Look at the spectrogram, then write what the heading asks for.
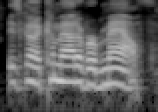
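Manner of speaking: usual speaking voice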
